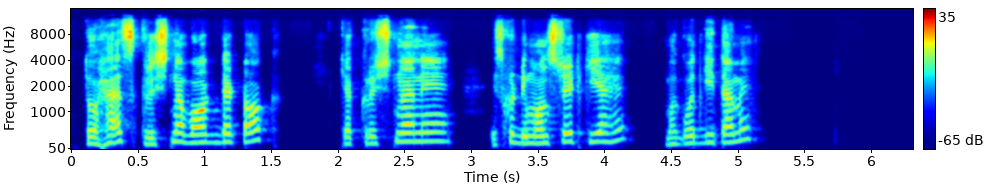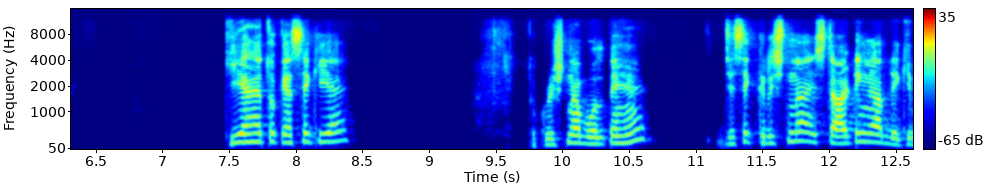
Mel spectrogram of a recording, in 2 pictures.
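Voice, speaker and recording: A man leads a scripture class in a steady, conversational voice. He keeps asking his listeners questions and drops English phrases into his explanations. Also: sits high. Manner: questions the audience, mixes in English. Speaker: spiritual teacher. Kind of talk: Gita class lecture.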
